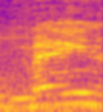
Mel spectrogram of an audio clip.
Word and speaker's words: Maine: Although, did you know Maine is the only state in the country with one syllable? Look at Ohio, right?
